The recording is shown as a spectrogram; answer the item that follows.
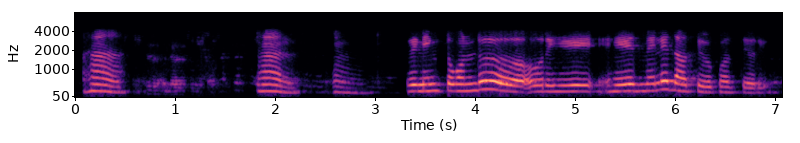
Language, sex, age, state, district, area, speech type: Kannada, female, 60+, Karnataka, Belgaum, urban, conversation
